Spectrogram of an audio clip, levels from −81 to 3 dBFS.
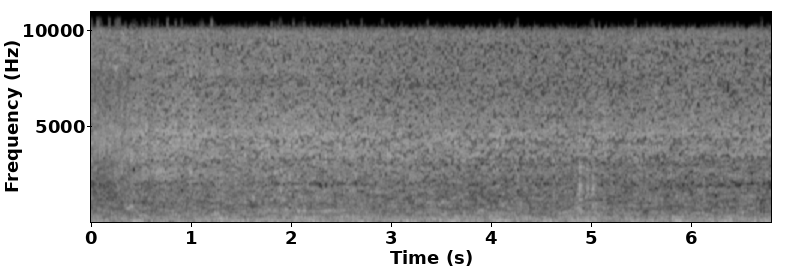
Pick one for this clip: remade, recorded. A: recorded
